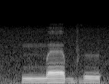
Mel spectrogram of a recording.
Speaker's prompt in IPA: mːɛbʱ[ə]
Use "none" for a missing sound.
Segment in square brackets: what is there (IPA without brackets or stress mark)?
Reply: ɨ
